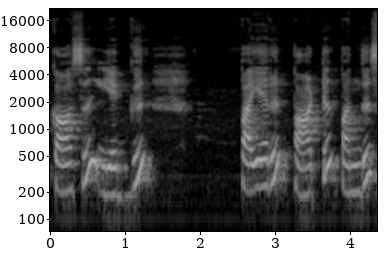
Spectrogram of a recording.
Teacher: சொல்லோட இறுதியில வரப்ப ஒரு மாத்திரைக்கு பதிலா அரை மாத்திரையா ஒளிக்குது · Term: குற்றியல் உகரம்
